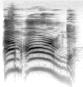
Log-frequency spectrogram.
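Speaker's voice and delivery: loud, high put-on warning; mock warning shout. Warning off the unknown boat, loud mock threat. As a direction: call it out as a playful threat.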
